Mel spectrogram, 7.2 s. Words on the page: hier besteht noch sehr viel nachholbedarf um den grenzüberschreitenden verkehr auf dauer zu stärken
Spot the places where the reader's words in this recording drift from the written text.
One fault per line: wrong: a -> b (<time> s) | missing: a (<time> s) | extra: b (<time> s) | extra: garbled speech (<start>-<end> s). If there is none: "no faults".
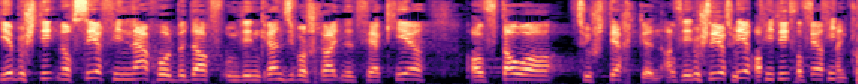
extra: garbled speech (5.6-7.0 s)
